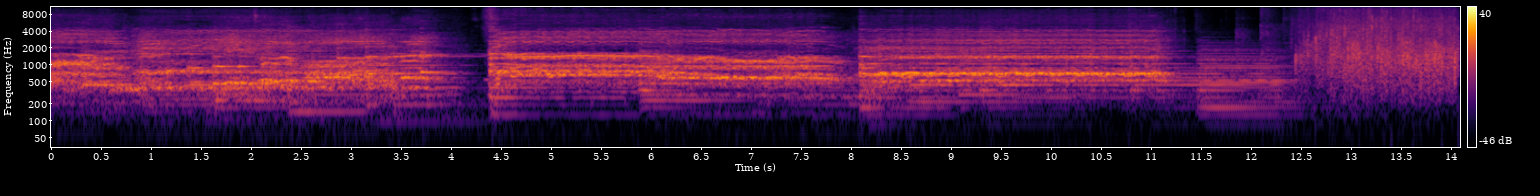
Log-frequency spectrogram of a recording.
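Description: Mixed choir of women and men singing sustained chords in phrases with brief breaks, closing on a long held chord. Applause starts near the end.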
